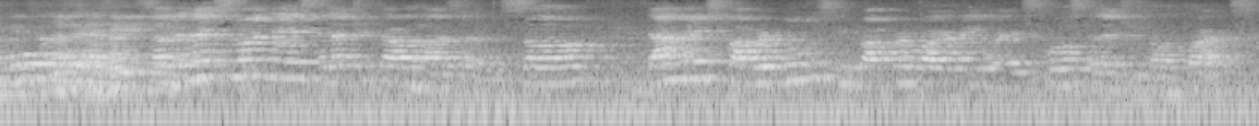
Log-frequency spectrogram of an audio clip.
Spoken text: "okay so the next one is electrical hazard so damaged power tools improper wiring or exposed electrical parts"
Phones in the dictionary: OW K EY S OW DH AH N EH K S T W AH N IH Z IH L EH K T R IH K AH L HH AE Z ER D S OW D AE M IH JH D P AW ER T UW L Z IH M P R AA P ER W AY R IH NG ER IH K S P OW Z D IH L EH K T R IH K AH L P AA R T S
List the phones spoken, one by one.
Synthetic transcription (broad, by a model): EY S OW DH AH N EH K S T W AH N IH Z IH L EH K T R IH K AH L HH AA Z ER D S OW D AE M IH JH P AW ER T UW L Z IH P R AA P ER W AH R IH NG ER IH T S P OW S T IH L EH K T R IH K AH L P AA R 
